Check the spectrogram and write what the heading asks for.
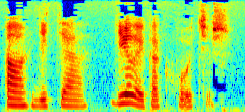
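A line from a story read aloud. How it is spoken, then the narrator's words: Weary sigh. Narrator (Russian): устало вздохнул он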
